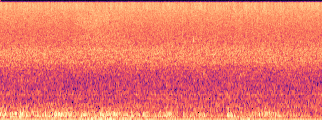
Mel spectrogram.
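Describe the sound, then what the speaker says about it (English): Thunder from a lightning storm in Microsoft Flight Simulator, a steady, loud low rumble rolling continuously through the whole stretch with rain-like noise mixed in and no voices. "And there's that last burst of lightning."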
